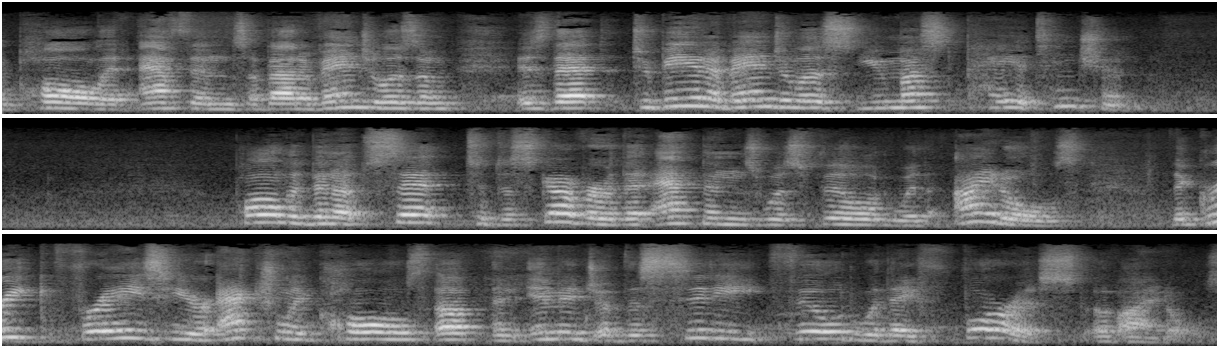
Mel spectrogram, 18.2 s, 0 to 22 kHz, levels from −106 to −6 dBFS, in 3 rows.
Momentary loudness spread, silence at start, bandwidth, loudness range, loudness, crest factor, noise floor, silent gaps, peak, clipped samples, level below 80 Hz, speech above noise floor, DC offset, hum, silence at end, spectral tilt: 12 LU; 0 s; 15.5 kHz; 5 LU; -30 LUFS; 20 dB; -58 dBFS; none; -10 dBFS; under 0.1%; -82 dBFS; 28 dB; under 0.1%; none; 0 s; -3 dB/octave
